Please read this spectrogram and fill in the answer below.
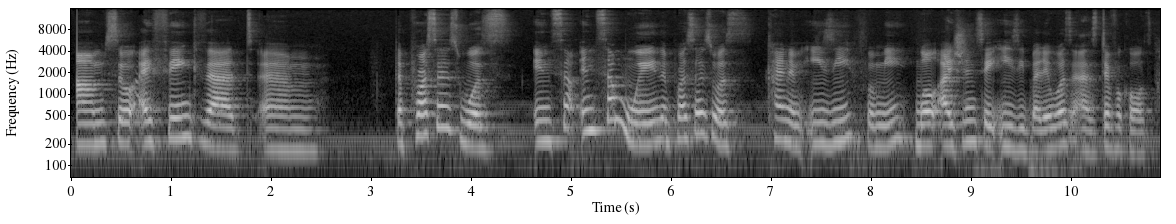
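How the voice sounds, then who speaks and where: A woman's voice: mid-range voice, animated, unhurried, darkish tone, slight background noise. A young woman from Ghana, a student director, speaking carefully and with some hesitation in an interview.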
